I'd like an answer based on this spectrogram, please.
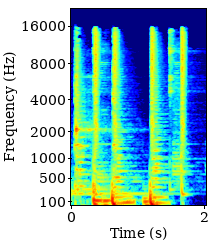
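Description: Background music with a steady, punchy beat and heavy bass.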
